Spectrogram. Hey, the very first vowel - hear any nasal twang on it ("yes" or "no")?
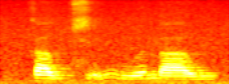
no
